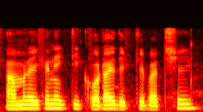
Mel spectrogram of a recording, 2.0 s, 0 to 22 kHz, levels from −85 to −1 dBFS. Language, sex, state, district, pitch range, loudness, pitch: Bengali, male, West Bengal, Cooch Behar, 130-145 Hz, -18 LUFS, 135 Hz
